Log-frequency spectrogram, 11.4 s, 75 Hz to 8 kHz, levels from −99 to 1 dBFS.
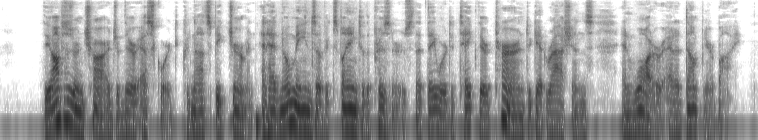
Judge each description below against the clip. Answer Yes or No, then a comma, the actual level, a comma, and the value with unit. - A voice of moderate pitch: No, low, 105 Hz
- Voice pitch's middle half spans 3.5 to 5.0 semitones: Yes, average, 4.6 semitones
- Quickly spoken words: No, average, 190 wpm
